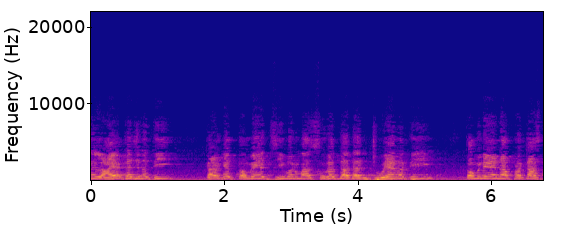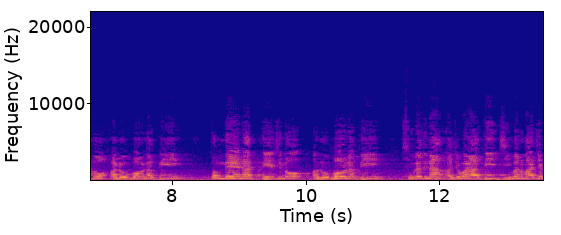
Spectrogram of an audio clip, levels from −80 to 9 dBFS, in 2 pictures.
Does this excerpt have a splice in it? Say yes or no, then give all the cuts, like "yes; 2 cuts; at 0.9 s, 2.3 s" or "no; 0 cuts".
no; 0 cuts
